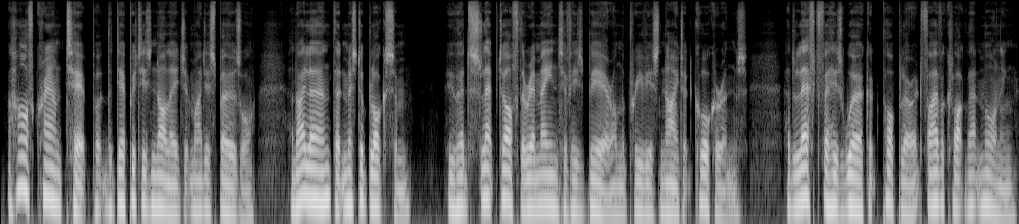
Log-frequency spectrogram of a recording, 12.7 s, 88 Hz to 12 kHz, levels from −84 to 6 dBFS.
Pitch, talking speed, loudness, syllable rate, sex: 115 Hz, 205 wpm, -17 LUFS, 5.3 syllables/s, male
